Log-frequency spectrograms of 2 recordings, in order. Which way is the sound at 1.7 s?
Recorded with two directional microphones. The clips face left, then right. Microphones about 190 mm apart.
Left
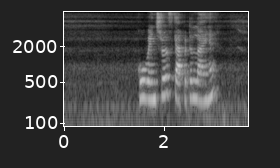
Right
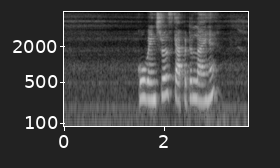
65° right (ahead or behind).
